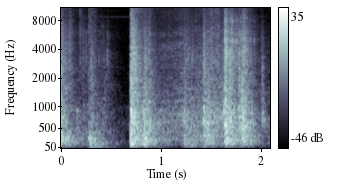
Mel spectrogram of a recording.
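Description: A sudden crash about two-thirds of a second in, clattering on for about a second: an offscreen collision with a parking meter.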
